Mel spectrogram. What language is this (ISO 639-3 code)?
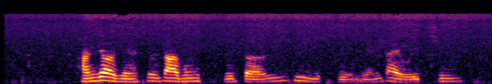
zho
